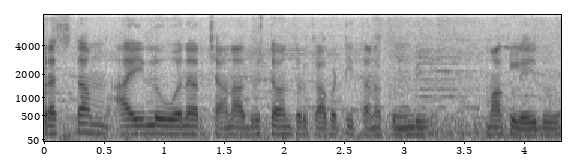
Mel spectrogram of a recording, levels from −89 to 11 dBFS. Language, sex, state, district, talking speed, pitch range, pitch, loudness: Telugu, male, Andhra Pradesh, Anantapur, 155 wpm, 120-135 Hz, 130 Hz, -19 LUFS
